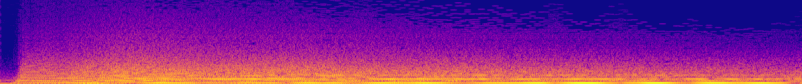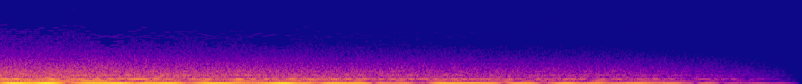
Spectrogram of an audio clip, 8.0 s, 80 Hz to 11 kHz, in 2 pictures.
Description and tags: SteamPipe 9 Saturated Pad G#3
This sample is part of the "SteamPipe Multisample 9 Saturated Pad"
sample pack. It is a multisample to import into your favourite samples.
A beautiful dark ambient pad sound, with some saturation on the sound,
so it has a bit of an industrial character. In the sample pack there
are 16 samples evenly spread across 5 octaves (C1 till C6). The note in
the sample name (C, E or G#) does not indicate the pitch of the sound
but the key on my keyboard. he sound was created with the SteamPipe V3
ensemble from the user library of Reaktor. After that normalising and fades were applied within Cubase SX & Wavelab.
industrial, reaktor, multisample, pad, ambient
